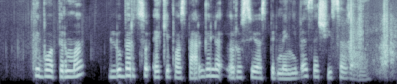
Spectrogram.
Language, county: Lithuanian, Telšiai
